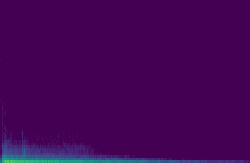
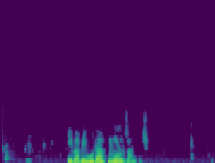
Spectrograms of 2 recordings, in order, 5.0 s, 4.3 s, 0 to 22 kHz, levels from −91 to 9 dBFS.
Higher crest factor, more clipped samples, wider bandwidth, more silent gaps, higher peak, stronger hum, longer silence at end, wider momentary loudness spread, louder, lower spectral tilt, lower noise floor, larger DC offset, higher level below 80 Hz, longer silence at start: about the same, 20 dB vs 16 dB; neither; second, 1.4 kHz vs 4.4 kHz; neither; second, -6 dBFS vs -2 dBFS; neither; first, 2.75 s vs 1.6 s; first, 26 LU vs 12 LU; second, -27 LUFS vs -15 LUFS; first, -13.5 dB/octave vs -10.5 dB/octave; about the same, -75 dBFS vs -78 dBFS; neither; first, -28 dBFS vs -62 dBFS; about the same, 0.05 s vs 0.1 s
